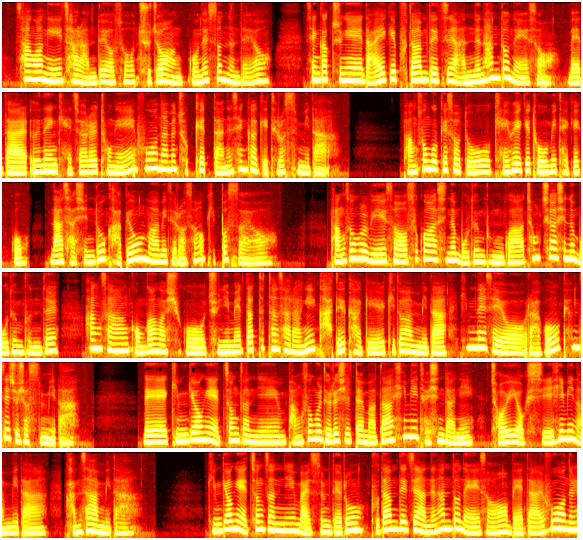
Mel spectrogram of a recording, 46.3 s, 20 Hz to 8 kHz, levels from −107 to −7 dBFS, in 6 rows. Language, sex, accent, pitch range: Korean, female, native, 150-210 Hz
